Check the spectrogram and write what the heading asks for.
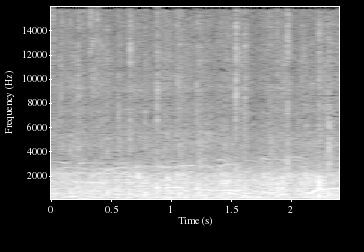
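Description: Concert audience applauding in a hall, a steady wash of clapping.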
